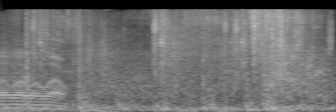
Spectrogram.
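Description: Loud, close gunfire and explosive booms from the video game Quake Champions, with dense overlapping shots and impacts throughout, game announcer-style voices and player talk mixed in.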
